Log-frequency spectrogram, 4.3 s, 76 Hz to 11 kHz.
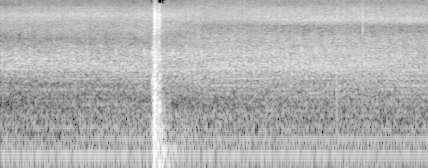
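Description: Toyota Tundra V8 idling steadily, with a single loud door slam about one and a half seconds in.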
